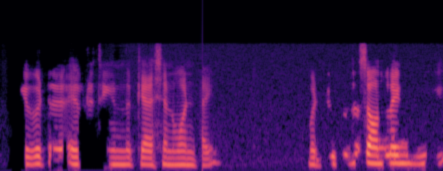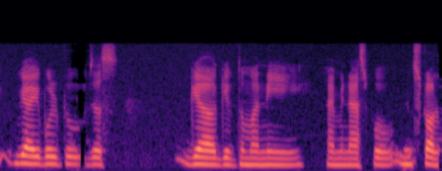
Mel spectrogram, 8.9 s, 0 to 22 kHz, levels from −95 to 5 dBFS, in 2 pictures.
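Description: Speech, passing through a call's microphone processing with nothing above 8 kHz. The speech level collapses three times: by about 40 dB from 0.17 to 0.28 s, about 35 dB from 0.44 to 1.12 s, and about 20 dB from 5.18 to 5.32 s. The likely cause is speech suppressed in double talk. The echo canceller mistook overlapping talk for loudspeaker echo and turned it down. At 2.01 to 2.03 s there is a repeated buffer. A tiny slice plays three times in a row, heard as a brief buzzing stutter. The length of each repeat, about 12 ms, fits a 512-sample buffer replayed while new audio was late.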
